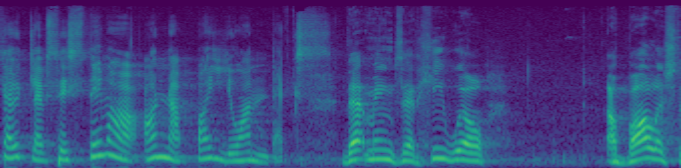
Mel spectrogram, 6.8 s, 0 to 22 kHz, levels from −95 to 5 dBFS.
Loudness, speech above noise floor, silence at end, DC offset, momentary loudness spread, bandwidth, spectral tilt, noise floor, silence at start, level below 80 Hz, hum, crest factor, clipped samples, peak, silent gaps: -30 LUFS; 29 dB; 0 s; under 0.1%; 13 LU; 19 kHz; -5 dB/octave; -58 dBFS; 0 s; -78 dBFS; none; 20 dB; under 0.1%; -10 dBFS; none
